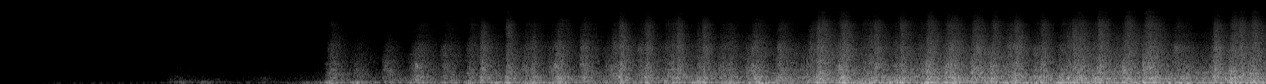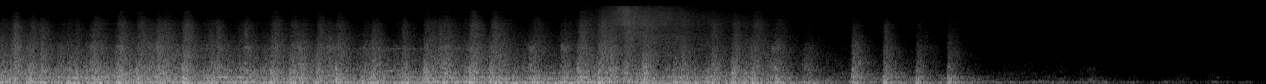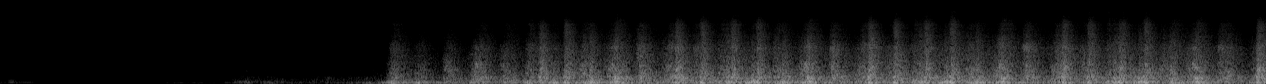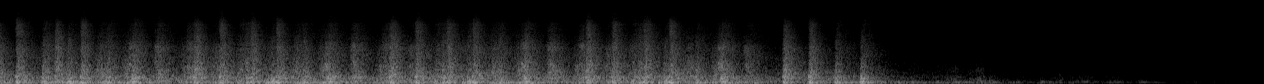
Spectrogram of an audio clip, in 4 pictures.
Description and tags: Underneath a railway bridge
Recorded underneath a metallic railway bridge in London using two spaced Sennheiser 6050 mics and a SoundDevices Mixpre3 Recorder.
atmosphere, atmo, bridge, ambience, loud, ambiance, train, terrifying, background-sound, background, bogey, haunted, atmos, metallic, railway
